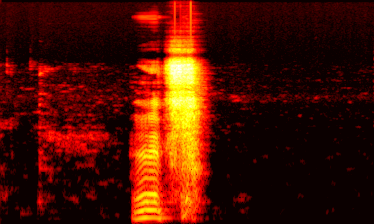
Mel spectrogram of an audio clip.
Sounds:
Sneeze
